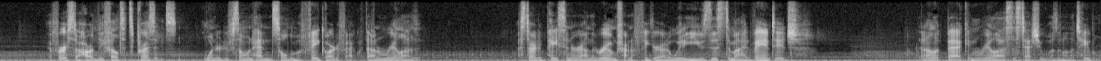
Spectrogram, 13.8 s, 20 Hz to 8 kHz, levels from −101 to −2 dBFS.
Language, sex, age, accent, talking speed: English, male, 20-39, American, 215 wpm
